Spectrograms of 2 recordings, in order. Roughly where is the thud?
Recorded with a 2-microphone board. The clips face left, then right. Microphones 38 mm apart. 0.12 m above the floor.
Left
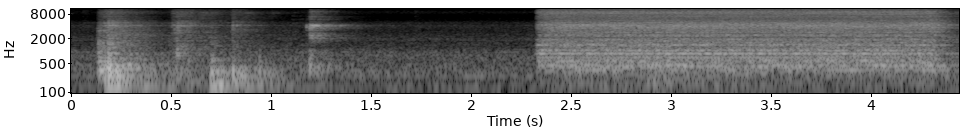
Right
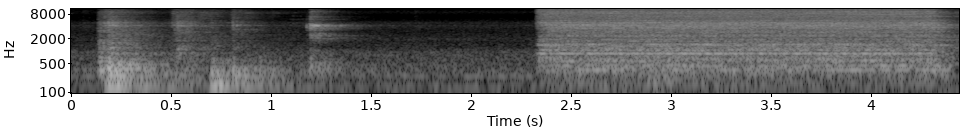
Left.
